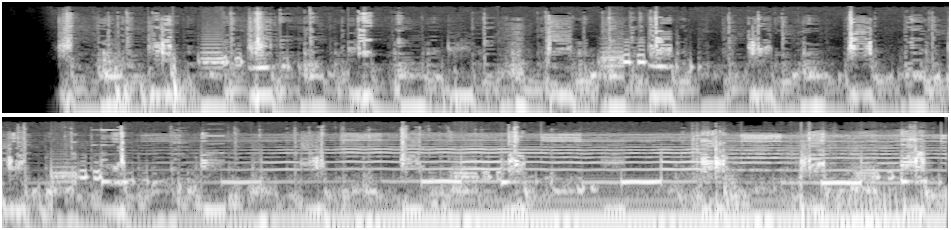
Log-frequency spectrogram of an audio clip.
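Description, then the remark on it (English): A grungy, heavily distorted rock cover of a spy film theme plays loud, with buzzing guitars and pounding drums, then thickening into a sustained droning wall of sound. “I'm never going to not put a new interpretation of Bond theme on the list or on our podcast”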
